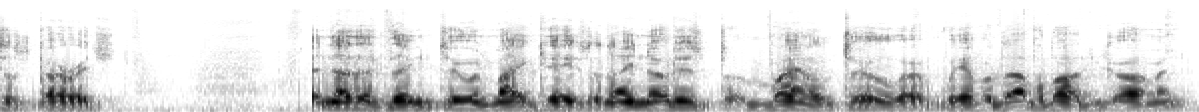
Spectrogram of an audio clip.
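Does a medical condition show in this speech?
Yes: voice loss with speaking valve, voice prosthesis; laryngeal cancer, laryngectomy, implanted speaking valve; two years radiation and surgery, speaks with speaking valve; began hoarse, no voice after surgery, learned valve, intelligible.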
